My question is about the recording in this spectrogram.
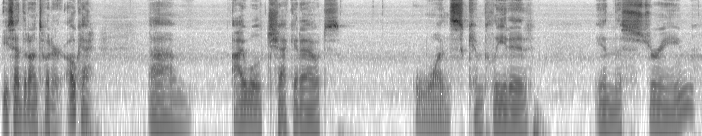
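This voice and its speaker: Deep-voiced man chatting over gameplay. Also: slow, gravelly, pauses often, slightly rough. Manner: chatty, laughs often, talks to viewers. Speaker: game streamer. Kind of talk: casual gameplay commentary.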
